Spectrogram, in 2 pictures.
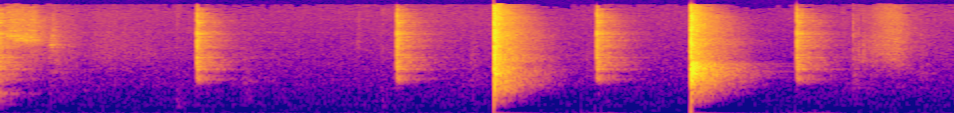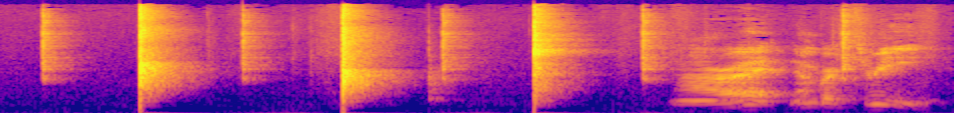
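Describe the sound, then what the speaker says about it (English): Sharp hand claps ring out one at a time in an uneven counted rhythm during a say-and-clap rhythm lesson, separated by short silences, with a brief burst of murmuring voices at the end. "Let's clap that one more time."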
